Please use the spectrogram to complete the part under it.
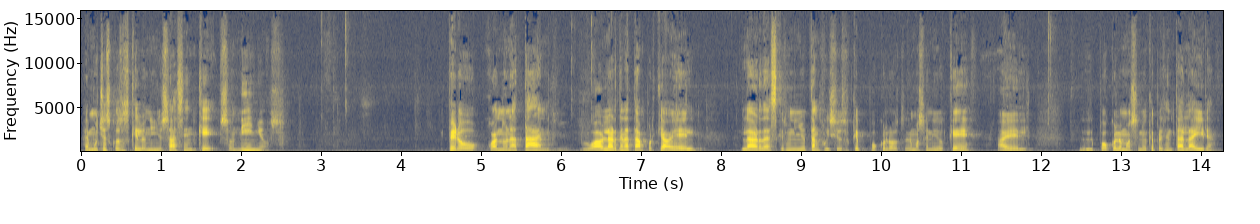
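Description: A man's voice: mid-range voice, moderate pace. A man preaching a sermon to a live congregation, teaching earnestly and asking the listeners rhetorical questions. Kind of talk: sermon on parenting.

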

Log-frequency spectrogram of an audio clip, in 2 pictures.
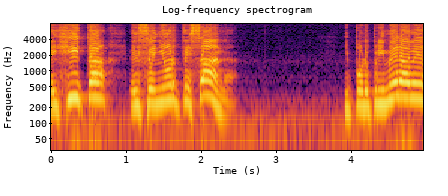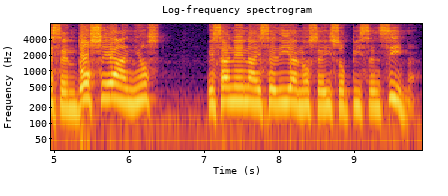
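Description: A man preaching a storytelling sermon, now raising his voice, now dropping to a hush. He sits some way off from the mic, in a dry room with little echo. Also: high voice, distant mic. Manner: emphatic, swinging between raised and hushed delivery. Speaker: pastor.

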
